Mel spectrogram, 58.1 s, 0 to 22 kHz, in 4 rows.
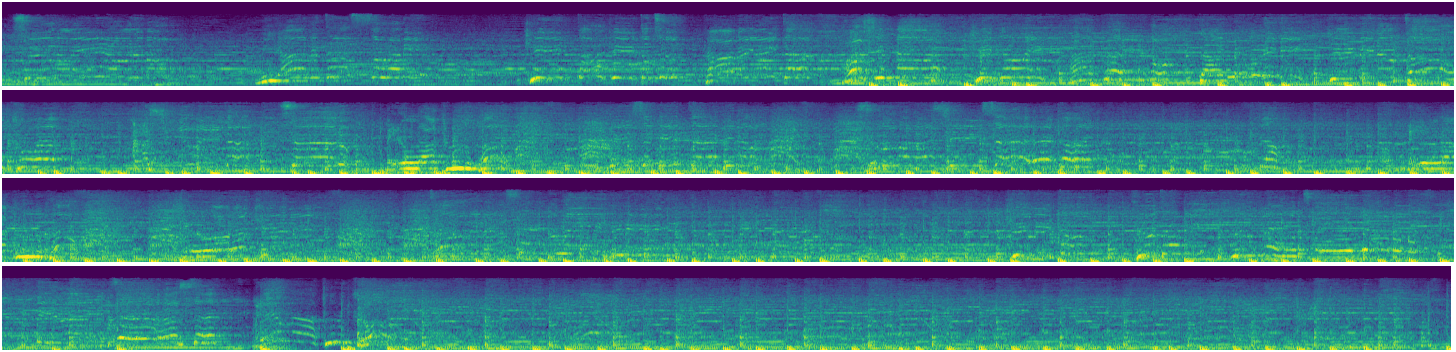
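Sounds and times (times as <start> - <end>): rock pop song with drums: 0.0 - 1.8, 5.2 - 58.0
person singing: 38.3 - 47.5.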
